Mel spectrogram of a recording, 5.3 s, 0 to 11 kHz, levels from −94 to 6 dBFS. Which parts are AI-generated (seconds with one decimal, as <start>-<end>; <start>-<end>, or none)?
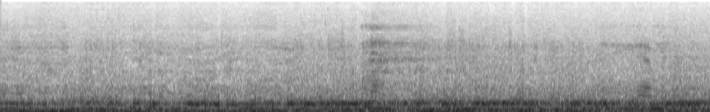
0.0-0.5; 0.9-2.2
